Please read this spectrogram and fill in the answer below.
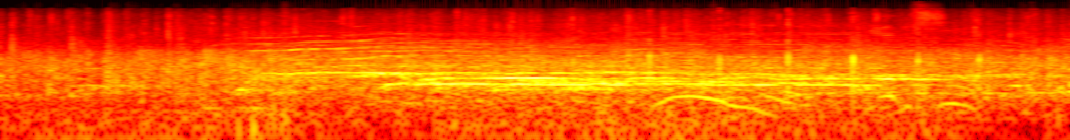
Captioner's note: crowd cheers; crowd cheering wildly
